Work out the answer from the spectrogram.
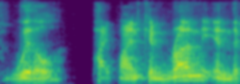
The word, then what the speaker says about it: WDL: This workflow description language, or WDL, pronounced WDL, pipeline can run in the cloud on AWS, Azure, and GCP, as well as on high-performance computing, or HPC, environments.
